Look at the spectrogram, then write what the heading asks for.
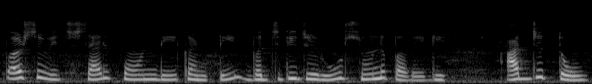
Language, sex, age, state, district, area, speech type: Punjabi, female, 18-30, Punjab, Tarn Taran, urban, spontaneous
